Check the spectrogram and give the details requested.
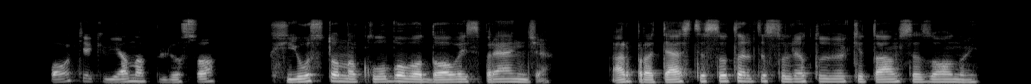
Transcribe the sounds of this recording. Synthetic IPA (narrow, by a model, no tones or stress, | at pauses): poːkʲiɛkʋʲiɛnoːpʲlʲʊsoː | xʲjuːst̪onoːklˠʊboːʋɐd̪oːʋɐɪsʲpʲɾʲæˑnʲd͡ʒʲɛ̰ | ɐɾpɾɐt̪ʲæːsʲt̪ʲɪsʊt̪ɐɾʲt̪ʲɪsʊlʲiɛt̪ʊʋʲʊkʲɪt̪ɐˑmsʲɛzɔnʊɪ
